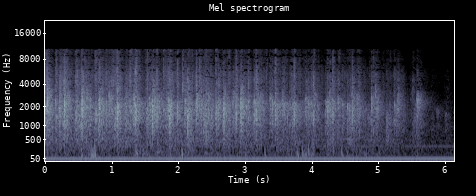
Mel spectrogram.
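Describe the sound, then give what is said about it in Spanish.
An audience at an award ceremony applauds the winner of the 2009 Pro Internacional first prize, a dense wash of many hands clapping at once, loud, then thinning out and fading near the end. “Le voy a pedir a la ganadora, adelante por favor, del primer premio del año 2009 Pro Internacional, un aplauso para ella, que nos va a acompañar a la entrega del primer premio.”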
